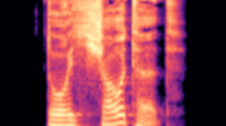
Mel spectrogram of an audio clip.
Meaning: inflection of durchschauen: 1. second-person plural dependent preterite 2. second-person plural dependent subjunctive II
- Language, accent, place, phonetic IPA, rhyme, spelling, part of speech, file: German, Germany, Berlin, [ˌdʊʁçˈʃaʊ̯tət], -aʊ̯tət, durchschautet, verb, De-durchschautet.ogg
